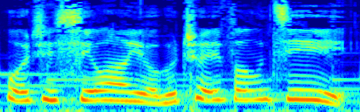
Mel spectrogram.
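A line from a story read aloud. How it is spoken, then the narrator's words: Laughing. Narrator (Chinese): 尼基笑道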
